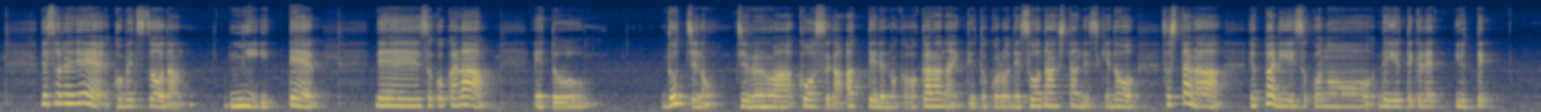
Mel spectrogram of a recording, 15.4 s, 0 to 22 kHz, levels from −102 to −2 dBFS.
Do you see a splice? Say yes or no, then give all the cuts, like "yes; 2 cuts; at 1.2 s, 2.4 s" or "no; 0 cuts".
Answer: no; 0 cuts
